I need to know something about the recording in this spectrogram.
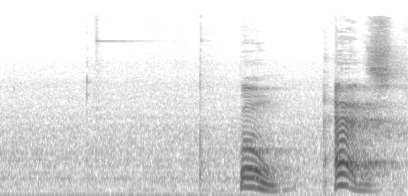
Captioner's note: soft clinking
